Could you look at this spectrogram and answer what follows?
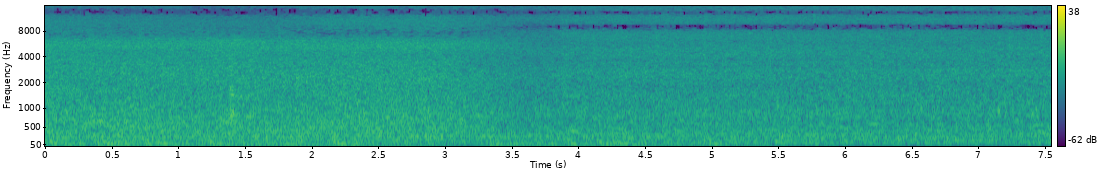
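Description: Tumpak Sewu waterfall roars as a steady, dense wash of falling water, loud and continuous for the whole stretch with no voices.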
